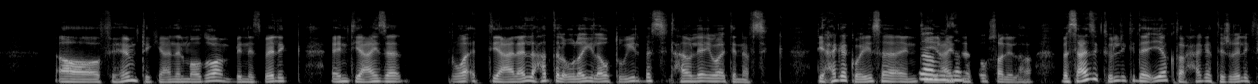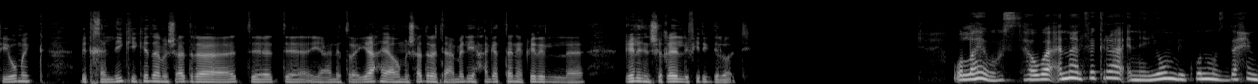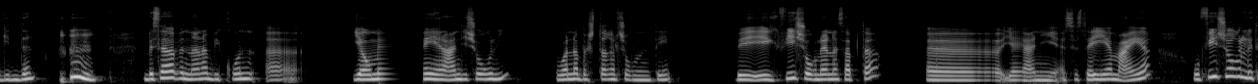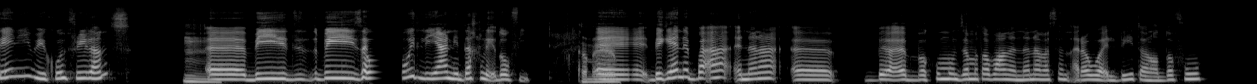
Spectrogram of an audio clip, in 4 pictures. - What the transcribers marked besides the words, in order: other background noise; throat clearing; distorted speech; in English: "freelance"
- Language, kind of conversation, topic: Arabic, advice, إزاي ألاقي طرق أرتاح بيها وسط زحمة اليوم؟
